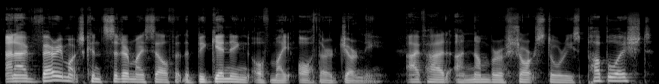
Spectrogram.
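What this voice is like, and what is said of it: Scottish accent. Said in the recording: “this is a Scottish accent”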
